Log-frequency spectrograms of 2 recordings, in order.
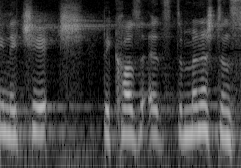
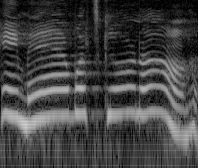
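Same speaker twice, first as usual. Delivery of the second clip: put-on, easygoing Californian accent, slow and drawn out; 8 semitones higher than usual. Retelling what the guys said, in a Californian accent. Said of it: "I'm trying to be like, you know, Californian".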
